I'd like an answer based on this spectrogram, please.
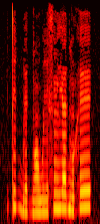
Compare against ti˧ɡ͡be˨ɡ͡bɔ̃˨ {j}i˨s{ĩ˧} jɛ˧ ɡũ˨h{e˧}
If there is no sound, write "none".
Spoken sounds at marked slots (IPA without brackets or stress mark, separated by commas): w, ĩ˧, e˧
